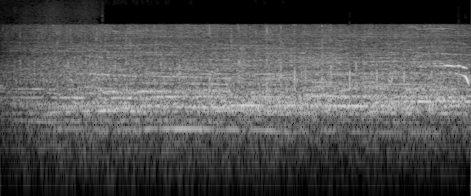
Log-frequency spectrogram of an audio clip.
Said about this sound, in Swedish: Donald Trump och hans fru Melania möttes av både burop och applåder när de gjorde entré i salongen på Kennedy Center. Flera i publiken visslade och gjorde tummen ner mot presidentparet, men buropen överröstade sen av jubel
